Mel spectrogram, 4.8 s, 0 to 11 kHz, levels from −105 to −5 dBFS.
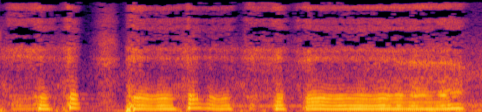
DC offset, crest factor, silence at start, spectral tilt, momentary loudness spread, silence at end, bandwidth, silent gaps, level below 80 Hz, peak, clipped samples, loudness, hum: under 0.1%; 14 dB; 0 s; -6.5 dB/octave; 8 LU; 0 s; 10.5 kHz; none; -36 dBFS; -8 dBFS; under 0.1%; -22 LUFS; none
